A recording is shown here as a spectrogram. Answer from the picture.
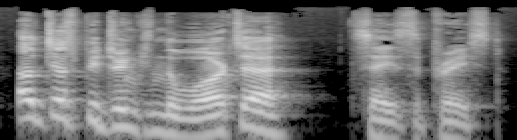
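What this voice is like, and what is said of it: Attempted Irish accent. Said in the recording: “I can't really do an Irish accent.”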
